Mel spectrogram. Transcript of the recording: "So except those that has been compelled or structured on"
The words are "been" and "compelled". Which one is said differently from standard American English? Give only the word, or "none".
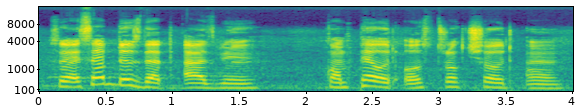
none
